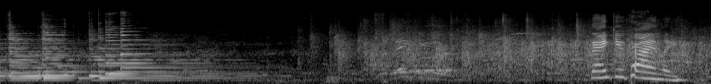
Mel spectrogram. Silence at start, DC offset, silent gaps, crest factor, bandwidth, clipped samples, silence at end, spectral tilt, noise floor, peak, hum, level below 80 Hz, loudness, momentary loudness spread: 0 s; under 0.1%; none; 22 dB; 15.5 kHz; under 0.1%; 0 s; -3 dB/octave; -48 dBFS; -4 dBFS; none; -64 dBFS; -25 LUFS; 22 LU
